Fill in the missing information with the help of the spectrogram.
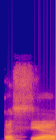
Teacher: Kasya only, not kasyaha. Don't add visarga.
